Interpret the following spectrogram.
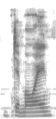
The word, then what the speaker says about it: Des Moines: And even though like so it's Des Moines, I Oh, think is the way. I Uh, completely yeah, butchered no, it.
